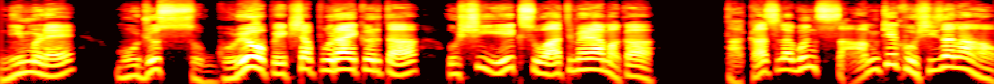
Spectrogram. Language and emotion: Goan Konkani, happy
